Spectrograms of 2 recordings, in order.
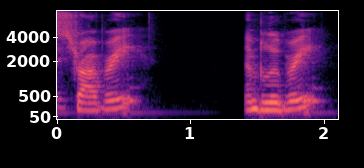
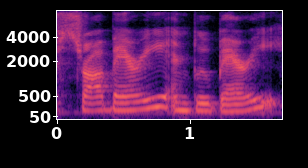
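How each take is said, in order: First: The vowels are said in an unusual, personal way. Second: The vowels are said in the common way. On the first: "I say strawberry and blueberry" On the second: "instead of strawberry and blueberry"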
